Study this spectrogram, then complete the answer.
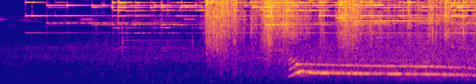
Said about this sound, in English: Oh, listen to those wind chimes.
